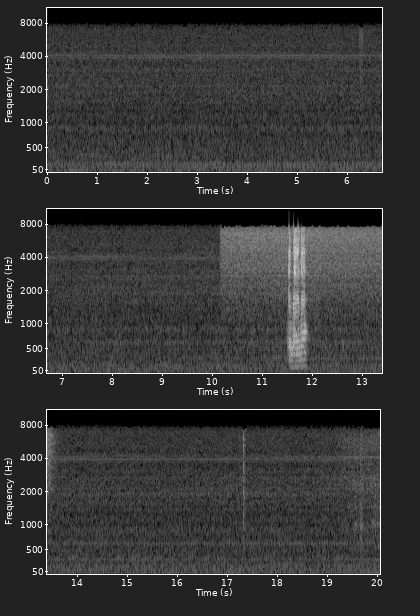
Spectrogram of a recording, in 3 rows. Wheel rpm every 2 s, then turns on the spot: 0, 0, 0, 0, 0, 0, 0, 0, 0, 10.
none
